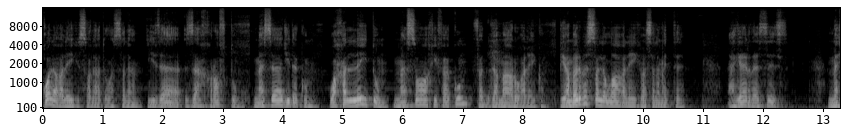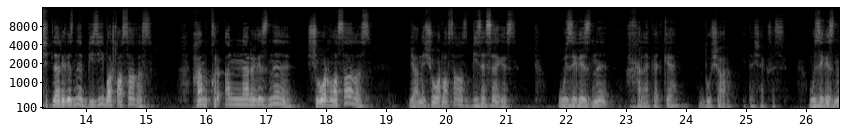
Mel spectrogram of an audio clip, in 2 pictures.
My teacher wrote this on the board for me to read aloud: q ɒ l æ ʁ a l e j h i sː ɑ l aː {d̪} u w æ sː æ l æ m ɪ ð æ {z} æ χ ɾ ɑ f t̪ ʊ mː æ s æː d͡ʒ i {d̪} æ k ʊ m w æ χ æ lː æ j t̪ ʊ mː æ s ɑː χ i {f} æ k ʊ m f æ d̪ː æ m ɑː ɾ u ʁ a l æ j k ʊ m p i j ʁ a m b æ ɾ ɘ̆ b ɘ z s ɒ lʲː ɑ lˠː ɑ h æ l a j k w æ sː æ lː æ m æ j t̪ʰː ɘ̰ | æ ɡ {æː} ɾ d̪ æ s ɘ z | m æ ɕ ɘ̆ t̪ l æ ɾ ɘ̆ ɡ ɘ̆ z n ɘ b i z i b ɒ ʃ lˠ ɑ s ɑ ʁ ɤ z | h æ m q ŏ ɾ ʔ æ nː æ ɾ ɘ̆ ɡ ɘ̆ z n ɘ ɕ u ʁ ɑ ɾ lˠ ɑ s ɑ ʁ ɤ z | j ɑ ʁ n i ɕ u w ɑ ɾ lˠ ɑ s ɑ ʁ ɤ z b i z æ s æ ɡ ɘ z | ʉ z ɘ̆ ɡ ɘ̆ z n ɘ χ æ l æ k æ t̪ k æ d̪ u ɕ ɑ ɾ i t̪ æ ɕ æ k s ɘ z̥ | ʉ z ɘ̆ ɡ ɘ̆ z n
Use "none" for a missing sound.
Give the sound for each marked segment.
t̪, z, d̪, f, æ

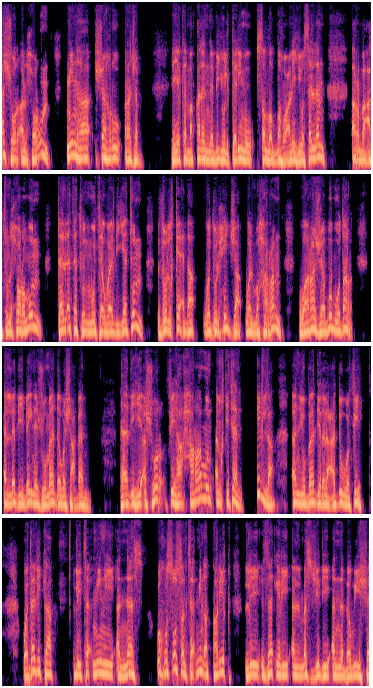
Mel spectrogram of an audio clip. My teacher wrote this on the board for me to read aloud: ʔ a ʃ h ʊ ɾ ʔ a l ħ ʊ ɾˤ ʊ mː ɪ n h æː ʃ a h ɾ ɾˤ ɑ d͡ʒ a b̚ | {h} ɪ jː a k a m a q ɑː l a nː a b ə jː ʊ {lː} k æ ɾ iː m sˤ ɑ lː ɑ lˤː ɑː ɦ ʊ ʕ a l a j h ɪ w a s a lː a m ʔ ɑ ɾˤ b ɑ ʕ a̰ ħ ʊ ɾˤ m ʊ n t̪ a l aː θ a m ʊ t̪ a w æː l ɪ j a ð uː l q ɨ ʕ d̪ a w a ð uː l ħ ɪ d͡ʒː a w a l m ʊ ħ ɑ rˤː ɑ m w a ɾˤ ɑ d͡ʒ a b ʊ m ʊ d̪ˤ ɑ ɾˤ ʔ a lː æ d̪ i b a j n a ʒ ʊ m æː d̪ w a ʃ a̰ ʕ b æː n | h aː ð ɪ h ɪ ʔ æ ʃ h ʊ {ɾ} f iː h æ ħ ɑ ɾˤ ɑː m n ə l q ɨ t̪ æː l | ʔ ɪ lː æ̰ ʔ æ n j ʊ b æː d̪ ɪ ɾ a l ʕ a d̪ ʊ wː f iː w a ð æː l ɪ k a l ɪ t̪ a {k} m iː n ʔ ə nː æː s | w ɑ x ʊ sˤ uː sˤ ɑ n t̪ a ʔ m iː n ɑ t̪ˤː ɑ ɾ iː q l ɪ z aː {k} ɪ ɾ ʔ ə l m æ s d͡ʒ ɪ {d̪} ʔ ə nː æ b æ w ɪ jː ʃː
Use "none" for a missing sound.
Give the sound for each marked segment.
h, l, ɾ, ʔ, ʔ, d̪

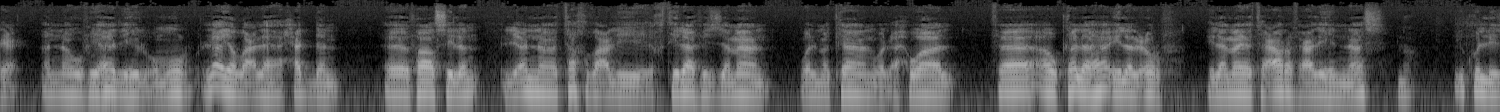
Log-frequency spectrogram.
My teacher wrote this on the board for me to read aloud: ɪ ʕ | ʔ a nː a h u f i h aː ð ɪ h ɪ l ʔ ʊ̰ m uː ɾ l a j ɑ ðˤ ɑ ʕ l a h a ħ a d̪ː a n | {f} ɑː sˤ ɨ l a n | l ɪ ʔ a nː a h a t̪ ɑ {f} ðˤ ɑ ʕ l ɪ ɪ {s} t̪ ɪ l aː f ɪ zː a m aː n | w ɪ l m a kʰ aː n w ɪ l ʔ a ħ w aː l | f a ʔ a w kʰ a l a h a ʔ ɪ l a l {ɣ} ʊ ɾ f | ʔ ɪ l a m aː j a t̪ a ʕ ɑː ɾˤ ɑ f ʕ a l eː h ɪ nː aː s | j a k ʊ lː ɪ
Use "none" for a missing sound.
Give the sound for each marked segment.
f, x, x, ʕ

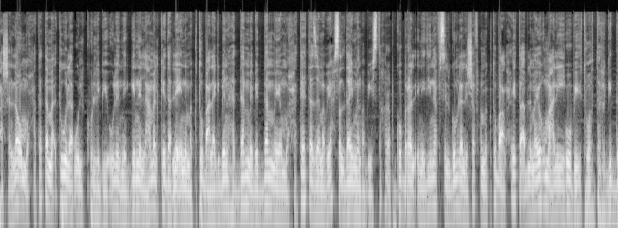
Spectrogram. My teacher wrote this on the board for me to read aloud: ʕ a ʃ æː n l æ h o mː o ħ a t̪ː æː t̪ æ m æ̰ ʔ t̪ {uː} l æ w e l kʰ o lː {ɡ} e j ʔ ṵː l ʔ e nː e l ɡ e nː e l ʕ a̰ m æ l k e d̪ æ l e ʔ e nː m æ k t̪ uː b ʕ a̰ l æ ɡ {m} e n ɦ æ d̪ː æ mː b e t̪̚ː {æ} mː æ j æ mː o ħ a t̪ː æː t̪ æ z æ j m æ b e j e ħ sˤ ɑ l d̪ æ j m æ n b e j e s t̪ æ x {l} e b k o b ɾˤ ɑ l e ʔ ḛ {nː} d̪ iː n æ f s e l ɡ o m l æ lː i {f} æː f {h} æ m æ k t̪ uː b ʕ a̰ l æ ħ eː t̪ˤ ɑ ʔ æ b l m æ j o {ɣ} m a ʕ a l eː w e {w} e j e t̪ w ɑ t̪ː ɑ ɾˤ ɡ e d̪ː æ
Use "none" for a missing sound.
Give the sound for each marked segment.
uː, b, b, æ, ɾ, nː, ʃ, h, ɣ, b

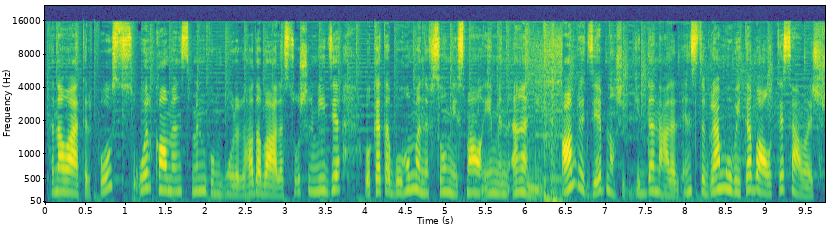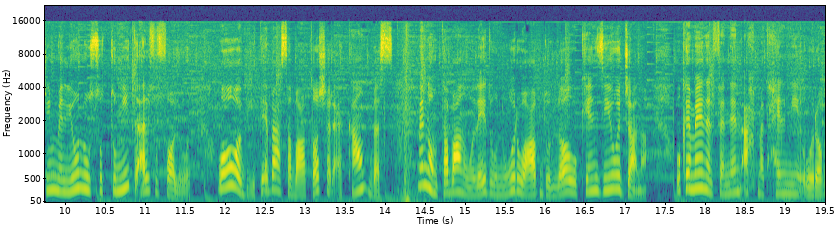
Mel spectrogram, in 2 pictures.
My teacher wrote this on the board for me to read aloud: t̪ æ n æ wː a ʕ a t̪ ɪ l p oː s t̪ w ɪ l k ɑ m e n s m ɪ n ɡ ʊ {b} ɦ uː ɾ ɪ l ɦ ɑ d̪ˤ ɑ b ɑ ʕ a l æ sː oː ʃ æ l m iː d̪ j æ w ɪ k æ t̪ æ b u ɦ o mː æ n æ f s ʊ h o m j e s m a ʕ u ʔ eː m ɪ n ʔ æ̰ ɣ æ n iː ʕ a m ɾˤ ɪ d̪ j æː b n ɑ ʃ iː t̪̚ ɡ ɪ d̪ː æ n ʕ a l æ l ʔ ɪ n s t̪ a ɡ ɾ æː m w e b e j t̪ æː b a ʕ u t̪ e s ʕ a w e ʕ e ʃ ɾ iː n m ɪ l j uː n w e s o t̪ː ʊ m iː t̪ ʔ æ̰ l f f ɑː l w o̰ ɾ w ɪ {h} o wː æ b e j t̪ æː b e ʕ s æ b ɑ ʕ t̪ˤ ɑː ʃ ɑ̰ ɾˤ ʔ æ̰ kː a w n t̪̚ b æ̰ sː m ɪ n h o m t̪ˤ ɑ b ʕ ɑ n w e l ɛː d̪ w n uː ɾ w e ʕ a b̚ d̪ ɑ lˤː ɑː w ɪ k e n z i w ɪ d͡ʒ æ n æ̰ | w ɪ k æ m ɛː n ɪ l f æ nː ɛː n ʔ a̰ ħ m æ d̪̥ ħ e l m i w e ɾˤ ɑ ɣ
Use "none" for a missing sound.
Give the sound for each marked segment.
m, h

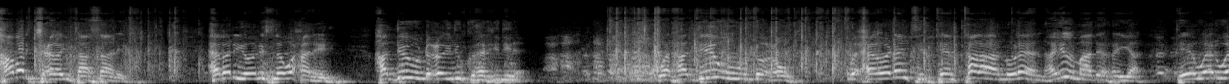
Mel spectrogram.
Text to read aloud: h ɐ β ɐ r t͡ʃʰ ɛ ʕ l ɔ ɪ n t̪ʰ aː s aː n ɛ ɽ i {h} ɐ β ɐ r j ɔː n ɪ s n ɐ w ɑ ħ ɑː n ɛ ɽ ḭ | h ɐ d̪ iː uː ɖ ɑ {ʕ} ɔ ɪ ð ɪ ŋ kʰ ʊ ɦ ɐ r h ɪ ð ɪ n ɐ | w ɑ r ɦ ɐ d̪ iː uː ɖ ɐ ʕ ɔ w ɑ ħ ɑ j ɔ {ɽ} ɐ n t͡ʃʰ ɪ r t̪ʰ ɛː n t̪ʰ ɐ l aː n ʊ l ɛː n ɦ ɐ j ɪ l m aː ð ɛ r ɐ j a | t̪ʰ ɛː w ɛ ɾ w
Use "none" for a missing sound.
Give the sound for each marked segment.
h, ʕ, ɽ

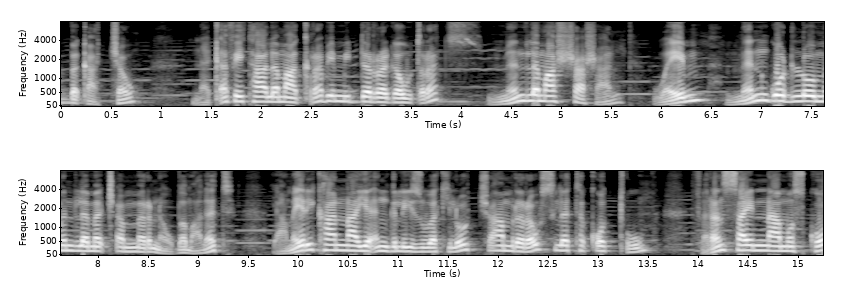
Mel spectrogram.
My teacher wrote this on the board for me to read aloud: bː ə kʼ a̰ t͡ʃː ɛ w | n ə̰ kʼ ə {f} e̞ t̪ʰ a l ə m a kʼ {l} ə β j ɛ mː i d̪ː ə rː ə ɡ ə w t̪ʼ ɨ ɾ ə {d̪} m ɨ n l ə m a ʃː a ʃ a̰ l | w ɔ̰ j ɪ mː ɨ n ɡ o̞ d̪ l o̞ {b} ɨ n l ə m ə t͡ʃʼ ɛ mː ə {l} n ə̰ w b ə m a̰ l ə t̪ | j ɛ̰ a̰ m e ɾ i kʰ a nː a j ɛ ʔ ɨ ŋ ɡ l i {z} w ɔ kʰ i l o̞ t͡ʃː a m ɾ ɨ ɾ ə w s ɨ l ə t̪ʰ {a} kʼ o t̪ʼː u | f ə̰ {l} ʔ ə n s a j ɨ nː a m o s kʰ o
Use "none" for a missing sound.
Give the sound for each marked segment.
f, ɾ, t̪, m, ɾ, z, ə, ɾ

